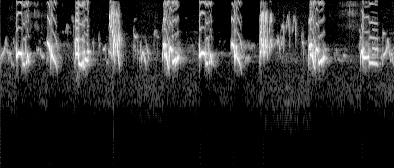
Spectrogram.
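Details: Rapid run of whistled American robin phrases, roughly ten rich slurred notes in eight seconds, rising and falling, with faint high squeaky overtones.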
